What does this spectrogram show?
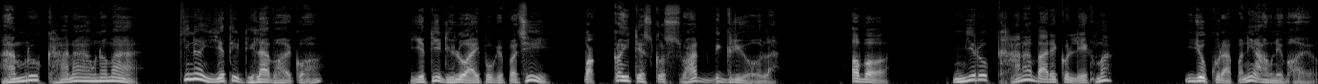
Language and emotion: Nepali, fearful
